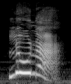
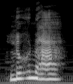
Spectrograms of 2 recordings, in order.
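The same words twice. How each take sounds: First: The name is shouted loudly. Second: The name is said quietly and gently.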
